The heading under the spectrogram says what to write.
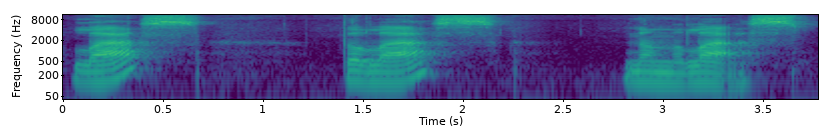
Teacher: So you get that rhythm of quick, quick, long in these words.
